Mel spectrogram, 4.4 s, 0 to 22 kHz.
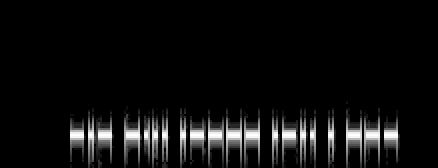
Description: Morse code, heard as a keyed tone, about 31 wpm, 700 Hz. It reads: KB1LEO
